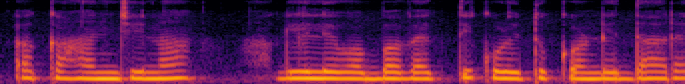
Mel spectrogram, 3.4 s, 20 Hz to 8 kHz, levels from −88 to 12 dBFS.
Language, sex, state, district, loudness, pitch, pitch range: Kannada, female, Karnataka, Bidar, -12 LUFS, 230 Hz, 225-235 Hz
